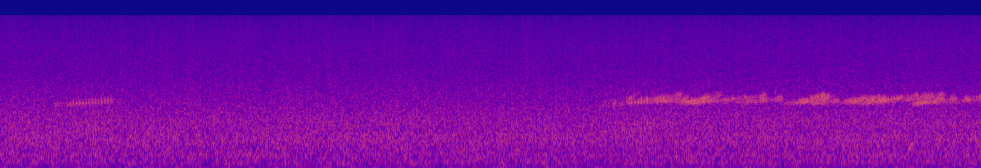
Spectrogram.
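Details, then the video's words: Frogs calling beside a river in a pristine forest: a brief trilling note near the start, then from six seconds a continuous rattling croak chorus over steady rushing river water. "River and Frogs sleep sounds"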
